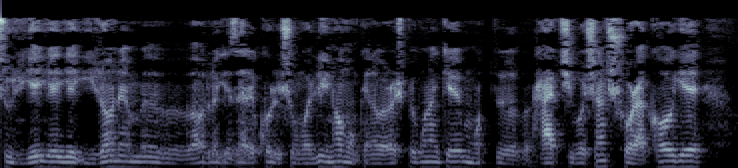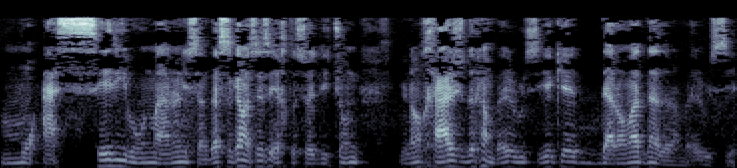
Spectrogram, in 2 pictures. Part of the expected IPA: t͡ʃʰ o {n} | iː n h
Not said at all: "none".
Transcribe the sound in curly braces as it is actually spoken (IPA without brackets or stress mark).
n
